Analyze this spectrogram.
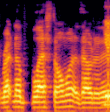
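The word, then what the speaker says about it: retinoblastoma: familiar to me did I say it right retino blastoma is that what it is yep retino blastoma very good it took me it took me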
